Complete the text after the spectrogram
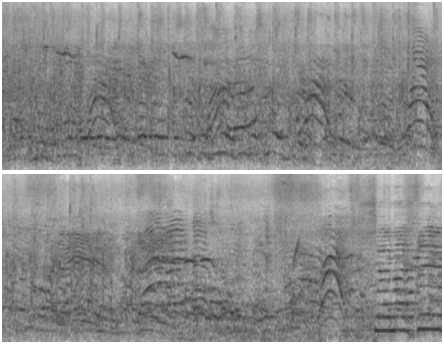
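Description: Men call out and whoop with animation.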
